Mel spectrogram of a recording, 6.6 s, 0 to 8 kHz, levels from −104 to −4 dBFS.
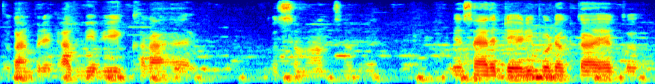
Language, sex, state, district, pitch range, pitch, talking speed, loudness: Hindi, male, Bihar, Sitamarhi, 110-155 Hz, 115 Hz, 165 wpm, -20 LUFS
